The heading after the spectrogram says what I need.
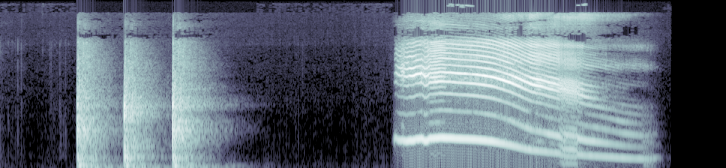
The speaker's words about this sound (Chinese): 喜欢冒险的杰克马上跑到了城堡门口，用力的敲了敲门。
